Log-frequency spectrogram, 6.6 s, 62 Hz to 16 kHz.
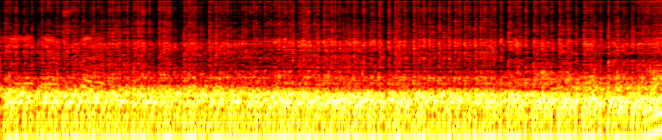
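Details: Turbo LS V8 Miata, first start with turbo, no exhaust or downpipe, old tune, O2 sensor unhooked: loud uneven blat, stumbling beat; rough running, some smoke from engine bay not exhaust.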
